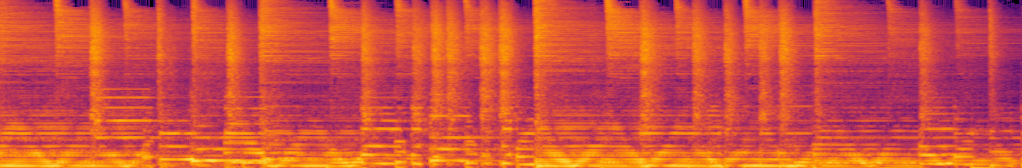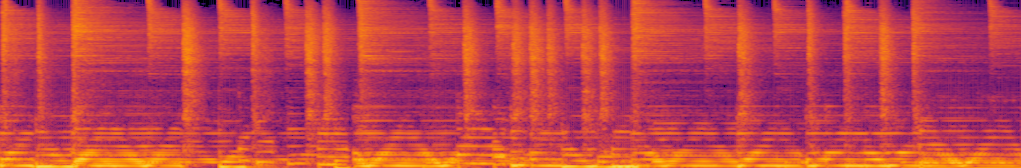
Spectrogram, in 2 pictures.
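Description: Live jam of an electronic keyboard and a drum kit: held keyboard chords and low bass notes over steady drum and cymbal hits.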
